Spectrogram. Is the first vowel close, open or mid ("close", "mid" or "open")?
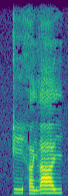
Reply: close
